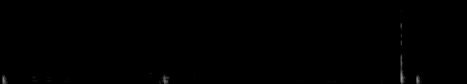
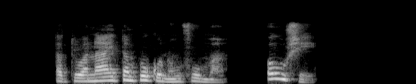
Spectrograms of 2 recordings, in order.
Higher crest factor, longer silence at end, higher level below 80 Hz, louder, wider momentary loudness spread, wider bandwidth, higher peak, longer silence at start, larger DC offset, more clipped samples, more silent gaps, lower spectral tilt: first, 30 dB vs 18 dB; second, 0.45 s vs 1.05 s; second, -72 dBFS vs -58 dBFS; second, -48 LUFS vs -17 LUFS; about the same, 12 LU vs 13 LU; about the same, 7 kHz vs 7.6 kHz; second, -24 dBFS vs -2 dBFS; second, 0.05 s vs 0.55 s; neither; neither; second, none vs 2.30-2.67 s; first, -8 dB/octave vs -6 dB/octave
